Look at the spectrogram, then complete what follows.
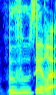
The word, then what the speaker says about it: vuvuzela: on i had to hear the pronunciation i can't turn off now all right vuvuzela vue vuzela okay okay so i went but it's vuvuzela well the next time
